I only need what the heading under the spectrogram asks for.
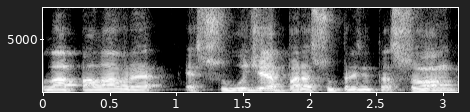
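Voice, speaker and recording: With a bright, sharp tone, a man talks in fairly even intonation. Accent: Brazilian. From Brazil. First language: Portuguese (speaking Spanish). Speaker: panel moderator. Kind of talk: formal event introduction. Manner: halting.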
